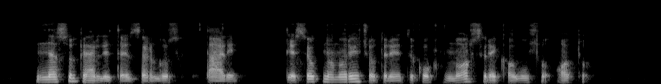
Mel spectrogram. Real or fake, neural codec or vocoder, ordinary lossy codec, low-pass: fake; codec, 16 kHz, 8 kbps, FunCodec, trained on LibriTTS, 25 frames a second; Opus, 16 kbps; 7.2 kHz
